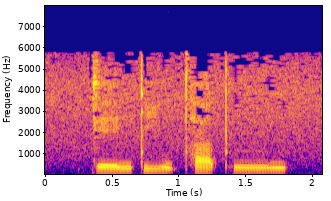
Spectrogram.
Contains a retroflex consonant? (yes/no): no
